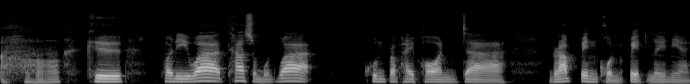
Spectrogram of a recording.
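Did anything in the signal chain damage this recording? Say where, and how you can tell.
Yes, at the codec stage. Throughout the speech there is nothing above about 11.1 kHz. The sound is watery and swirly, and s sounds chirp. That points to MP3 compression, likely at a low bitrate near 48 kbps, cutting treble and switching weak frequency lines on and off.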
